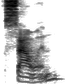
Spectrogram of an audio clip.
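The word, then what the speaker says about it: Samhain: time of year called sa which is spelled like Sam ha if you are trying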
